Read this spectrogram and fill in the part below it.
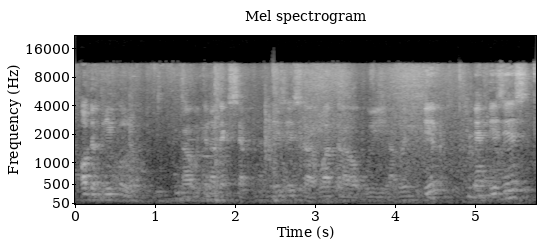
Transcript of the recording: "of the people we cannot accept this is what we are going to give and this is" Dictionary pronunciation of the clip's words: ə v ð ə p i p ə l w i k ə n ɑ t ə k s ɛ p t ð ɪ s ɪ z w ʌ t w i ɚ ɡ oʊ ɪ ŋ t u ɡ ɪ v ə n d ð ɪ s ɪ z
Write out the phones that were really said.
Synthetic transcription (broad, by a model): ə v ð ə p i p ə l w i k ə n ɑ t ə k s ɛ p t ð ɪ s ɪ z w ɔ t w i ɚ ɡ oʊ ɪ ŋ t u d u ə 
